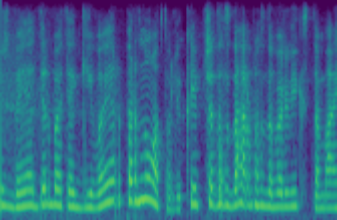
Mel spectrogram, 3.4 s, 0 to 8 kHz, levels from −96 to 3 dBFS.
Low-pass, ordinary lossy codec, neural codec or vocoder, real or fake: 7.2 kHz; Opus, 24 kbps; none; real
